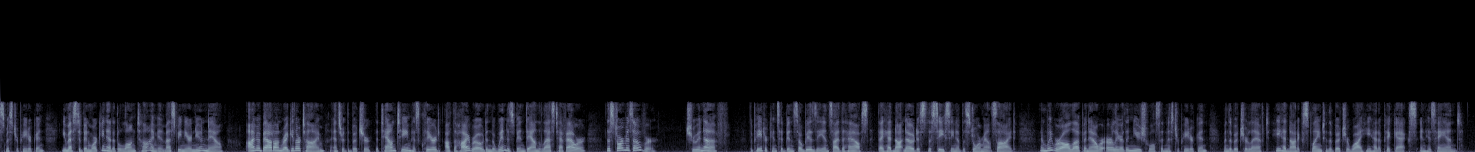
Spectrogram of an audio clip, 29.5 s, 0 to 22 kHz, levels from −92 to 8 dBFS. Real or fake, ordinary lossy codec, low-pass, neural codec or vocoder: fake; MP3, 48 kbps; 7.2 kHz; codec, 16 kHz, 4.8 kbps, FACodec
